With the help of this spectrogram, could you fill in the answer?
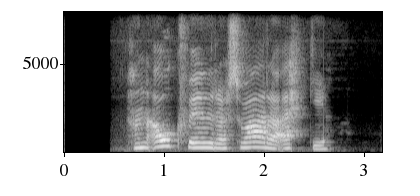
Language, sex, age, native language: Icelandic, female, 9, German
